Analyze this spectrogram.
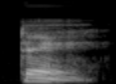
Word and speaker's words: tem: I know I mentioned that when tem, that you got that E hat M, so E becomes a long A instead of an E there.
